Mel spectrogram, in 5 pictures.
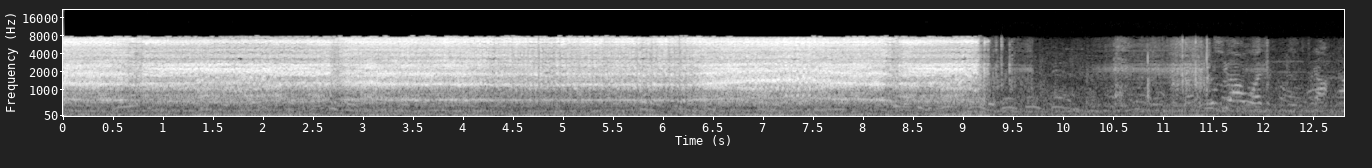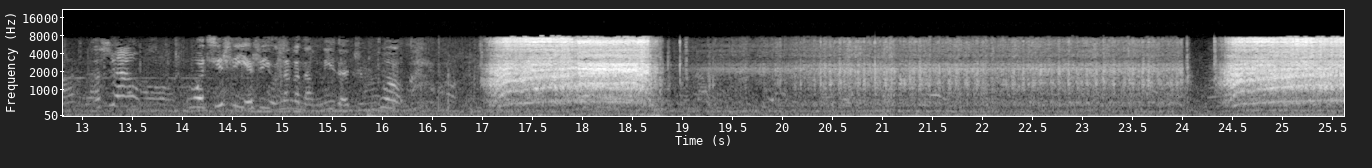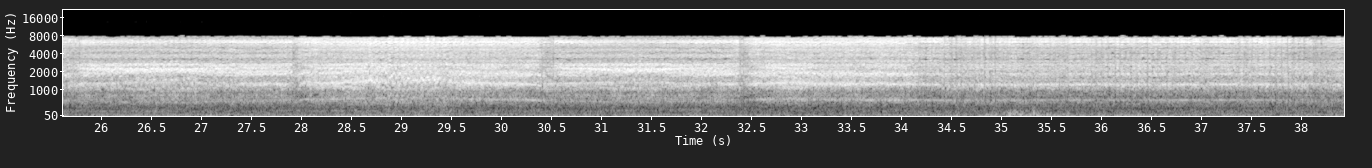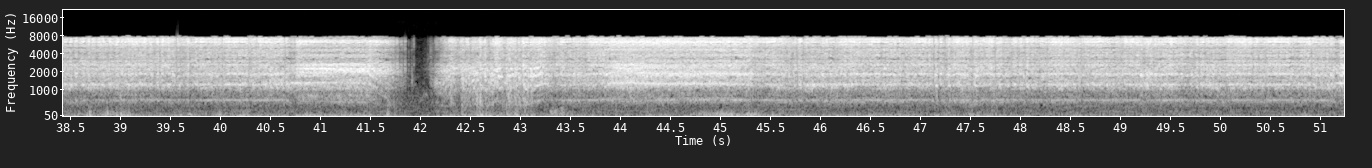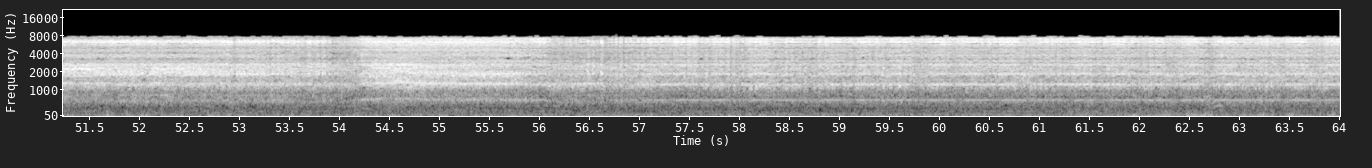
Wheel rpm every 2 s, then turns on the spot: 160, 160, 160, 160, 90, 0, 0, 0, 60, 50, 20, 20, 110, 160, 160, 160, 160, 160, 160, 160, 130, 130, 160, 160, 160, 160, 160, 160, 160, 160, 160, 160.
18-24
